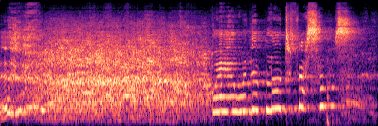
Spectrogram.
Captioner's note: audience laughing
